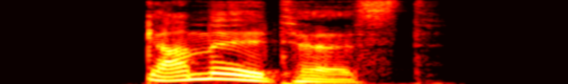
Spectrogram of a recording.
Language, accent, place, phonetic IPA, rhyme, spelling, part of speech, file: German, Germany, Berlin, [ˈɡaml̩təst], -aml̩təst, gammeltest, verb, De-gammeltest.ogg
- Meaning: inflection of gammeln: 1. second-person singular preterite 2. second-person singular subjunctive II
